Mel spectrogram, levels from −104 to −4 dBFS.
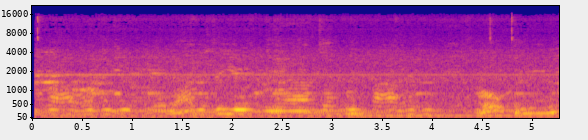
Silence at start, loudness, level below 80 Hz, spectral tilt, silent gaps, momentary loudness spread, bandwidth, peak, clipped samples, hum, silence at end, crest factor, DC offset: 0 s; -25 LUFS; -46 dBFS; -7 dB/octave; none; 11 LU; 16 kHz; -8 dBFS; under 0.1%; none; 0 s; 16 dB; under 0.1%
